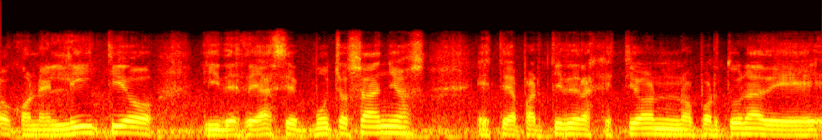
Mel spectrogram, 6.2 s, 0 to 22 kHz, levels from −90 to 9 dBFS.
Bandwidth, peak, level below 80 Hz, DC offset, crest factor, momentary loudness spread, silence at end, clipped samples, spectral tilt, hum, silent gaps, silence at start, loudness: 10 kHz; 0 dBFS; -34 dBFS; under 0.1%; 14 dB; 7 LU; 0 s; under 0.1%; -6 dB/octave; none; none; 0 s; -14 LUFS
